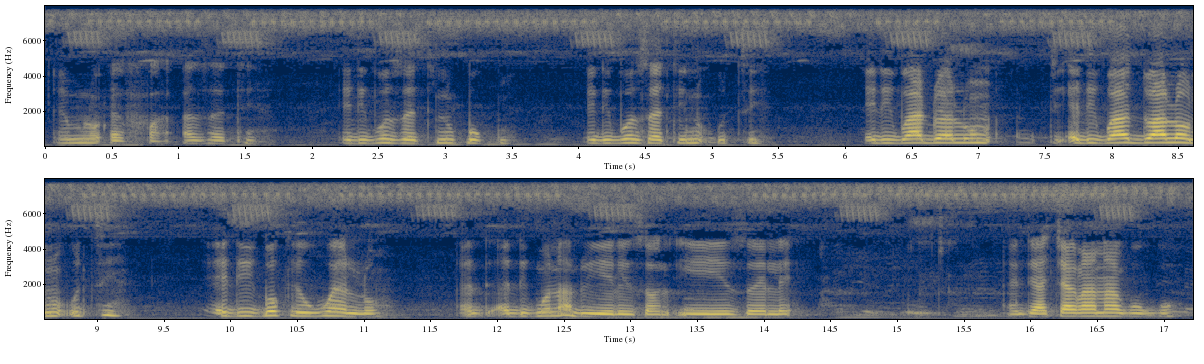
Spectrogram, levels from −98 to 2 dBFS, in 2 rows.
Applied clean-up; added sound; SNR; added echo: none; none; none; none.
